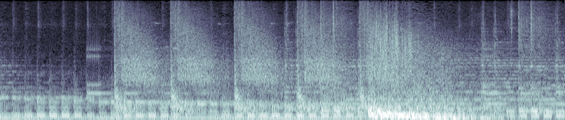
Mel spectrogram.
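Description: Gunfire and heavy booms in the video game Max Payne, a dense barrage of repeated loud shots and blasts over a steady game background, swelling to a bigger burst near the end.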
